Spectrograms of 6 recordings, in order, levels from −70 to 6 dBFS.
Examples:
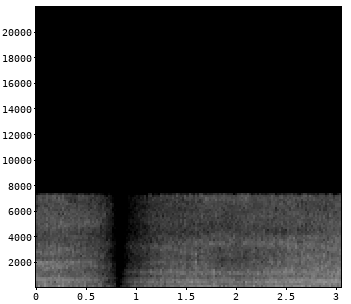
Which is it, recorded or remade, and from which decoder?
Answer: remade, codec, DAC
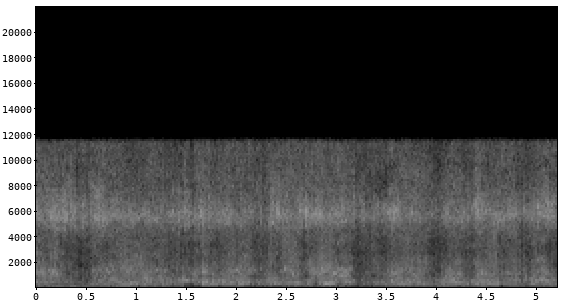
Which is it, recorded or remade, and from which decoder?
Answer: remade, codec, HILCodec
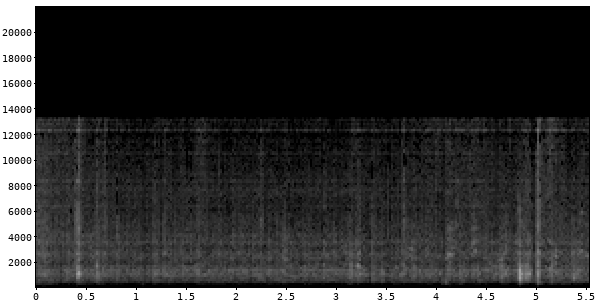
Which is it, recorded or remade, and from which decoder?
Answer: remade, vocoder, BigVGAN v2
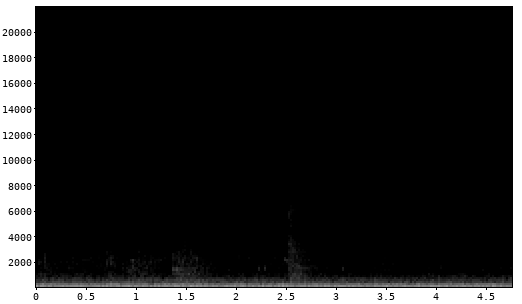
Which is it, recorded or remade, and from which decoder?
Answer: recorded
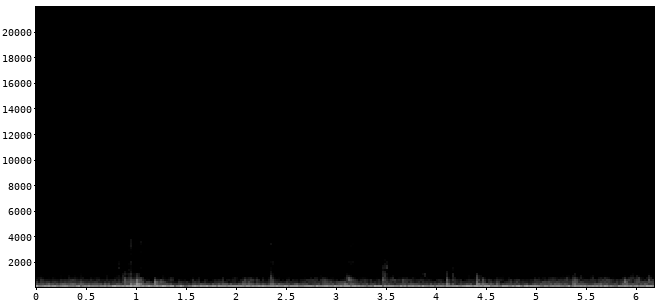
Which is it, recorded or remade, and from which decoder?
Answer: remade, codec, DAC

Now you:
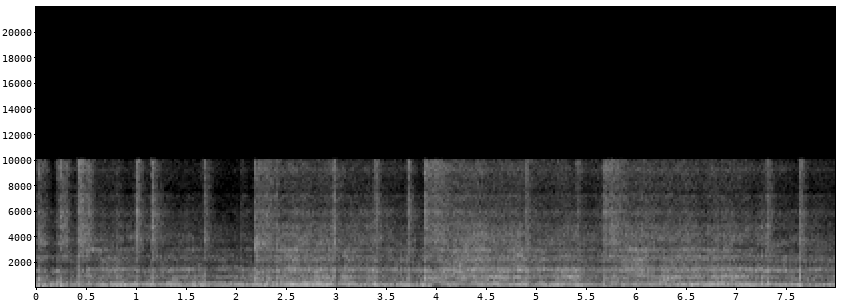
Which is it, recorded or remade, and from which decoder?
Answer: remade, codec, SNAC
